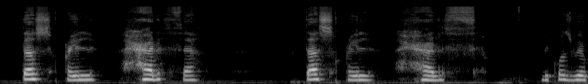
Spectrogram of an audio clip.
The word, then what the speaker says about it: تسقي الحرث: So in order to pronounce this ha, you have to make your mouth wide open and you have to exhale the air out. Tasqil hartha.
